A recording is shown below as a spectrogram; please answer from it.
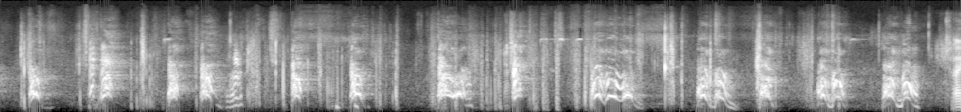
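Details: Aamu, a female Finnish Spitz wearing a cone after a right leg operation, barks at squirrels in a local forest. She gives rapid bursts of sharp, repeated barks, some doubled, with brief pauses between them throughout.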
